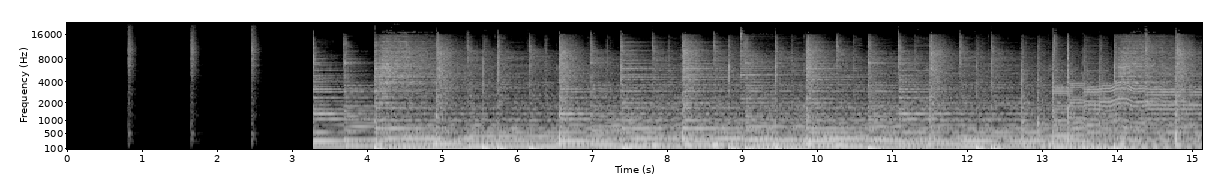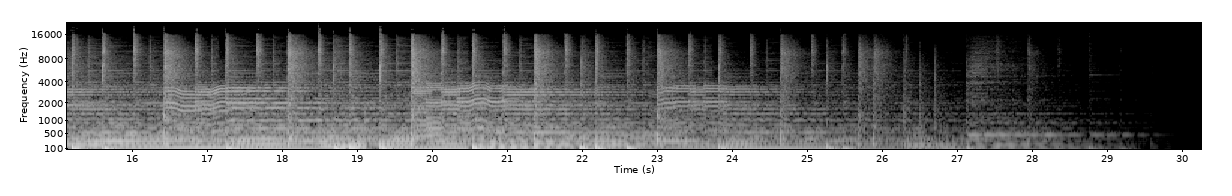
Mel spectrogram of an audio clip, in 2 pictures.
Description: Žánr: Pop
BPM: 72
Key: C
